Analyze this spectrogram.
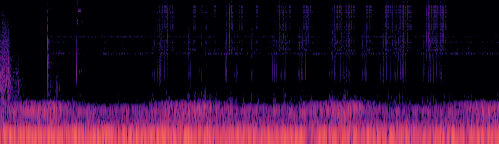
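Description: A handheld device clicks and beeps in quick bursts.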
